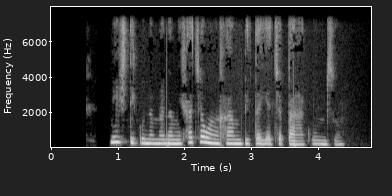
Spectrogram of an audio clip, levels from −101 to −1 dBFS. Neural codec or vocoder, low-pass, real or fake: none; 7.2 kHz; real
